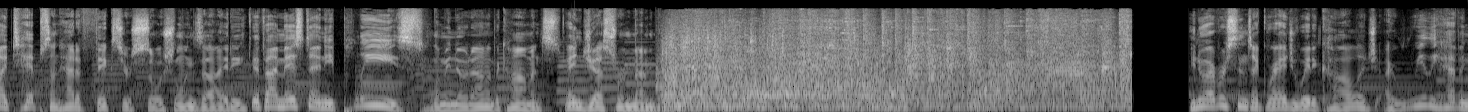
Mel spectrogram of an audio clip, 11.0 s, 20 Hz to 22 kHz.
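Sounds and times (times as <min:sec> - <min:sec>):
vehicles colliding: 0:05.0 - 0:08.5.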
